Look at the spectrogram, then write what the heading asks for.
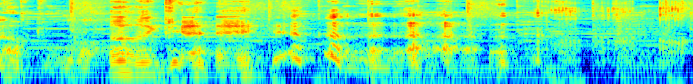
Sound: laughing

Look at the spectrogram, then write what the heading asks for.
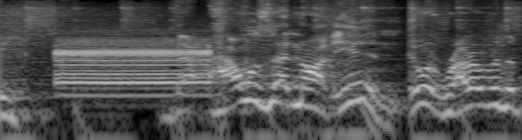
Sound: buzzer buzzes

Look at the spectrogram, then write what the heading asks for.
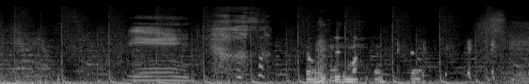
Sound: giggles

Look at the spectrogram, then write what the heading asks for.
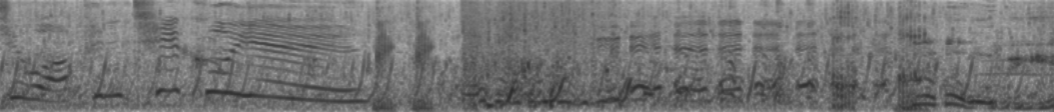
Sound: snorting, giggling

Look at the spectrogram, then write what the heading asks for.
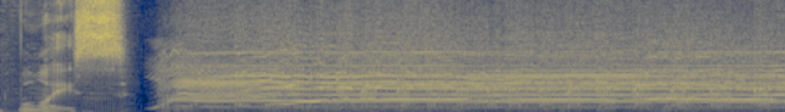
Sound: screams loudly

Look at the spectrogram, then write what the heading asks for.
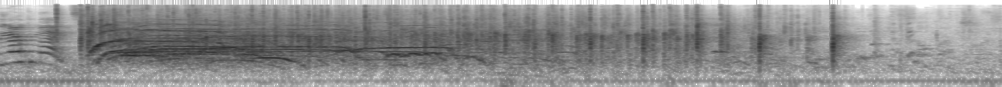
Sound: applause

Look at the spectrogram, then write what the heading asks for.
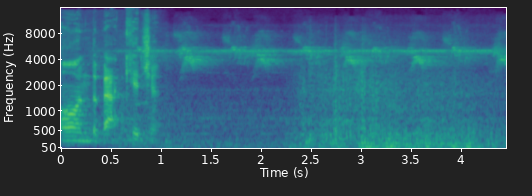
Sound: birds chirping; thunder rumbling

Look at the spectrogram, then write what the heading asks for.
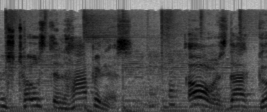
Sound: laughs

